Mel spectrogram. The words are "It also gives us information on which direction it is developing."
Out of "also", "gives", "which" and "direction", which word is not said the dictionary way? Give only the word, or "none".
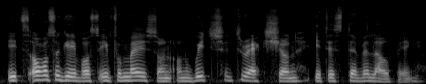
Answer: gives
